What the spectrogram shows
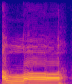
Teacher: Tak ada alif tapi perlu dibaca. Dengan minimum 2 harakat.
